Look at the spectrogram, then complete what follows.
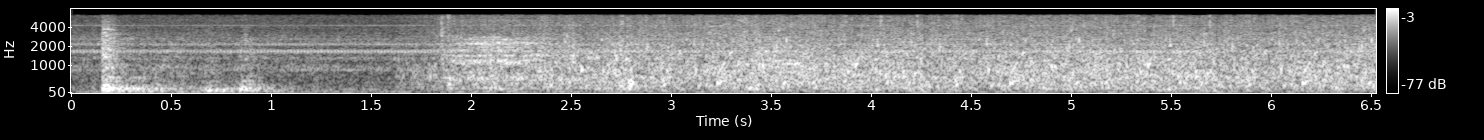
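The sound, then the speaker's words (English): Water rushes in a steady, continuous, fairly loud gush into a steam locomotive's tank after a brief clunk and a few seconds of quieter mechanical noise, with no voices. “We need to take on some water.”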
